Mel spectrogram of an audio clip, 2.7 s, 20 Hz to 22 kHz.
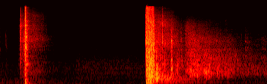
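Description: Two sharp rifle shots with Green Tip 5.56 ammunition fired at a cinder block wall outdoors. A short crack comes first, then a louder second blast that rings out into a long decaying echo.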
